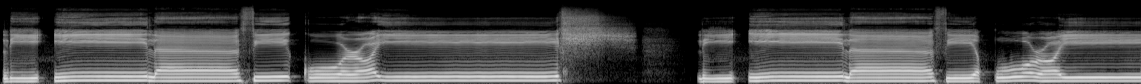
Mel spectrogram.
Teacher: Ro-nya hilang getarannya kayak orang bule.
